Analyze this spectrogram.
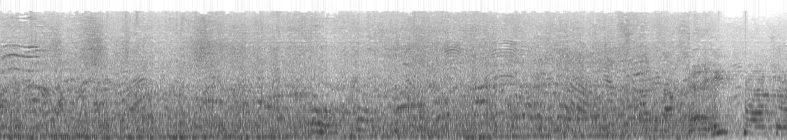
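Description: A crowd of men and women cheers and chatters outdoors.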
